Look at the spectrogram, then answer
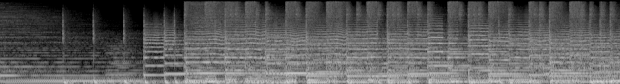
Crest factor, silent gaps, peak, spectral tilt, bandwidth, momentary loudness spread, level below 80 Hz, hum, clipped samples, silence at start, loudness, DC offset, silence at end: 14 dB; none; -4 dBFS; -4.5 dB/octave; over 20 kHz; 9 LU; -30 dBFS; none; under 0.1%; 0 s; -17 LUFS; under 0.1%; 0 s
